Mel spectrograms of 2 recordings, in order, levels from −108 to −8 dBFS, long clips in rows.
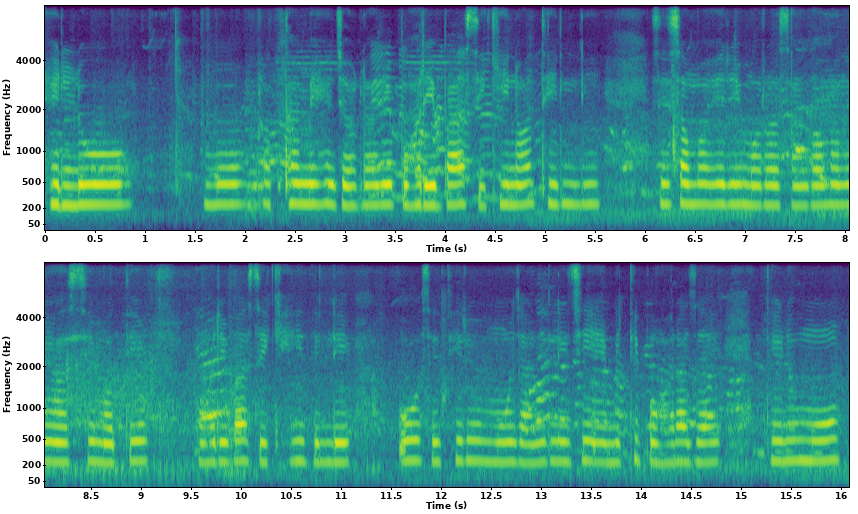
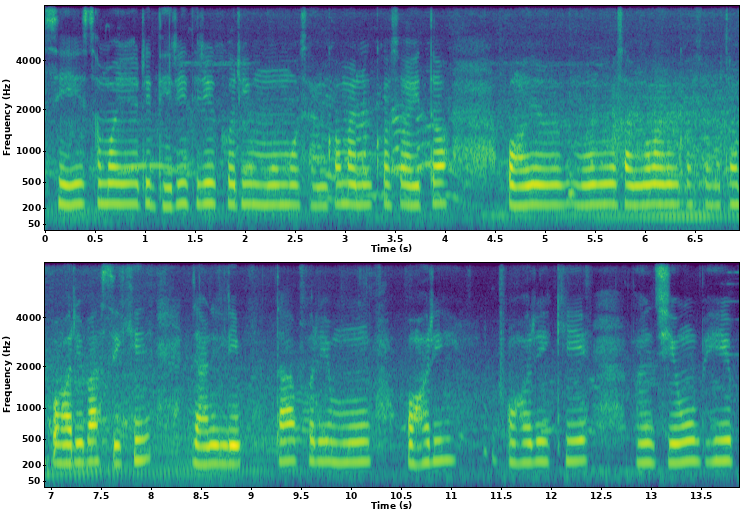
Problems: constant background noise, continuous background conversations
